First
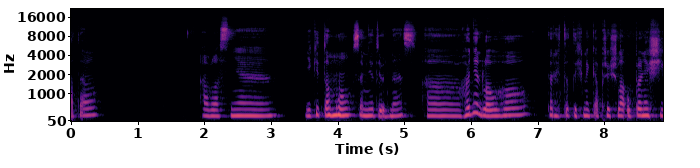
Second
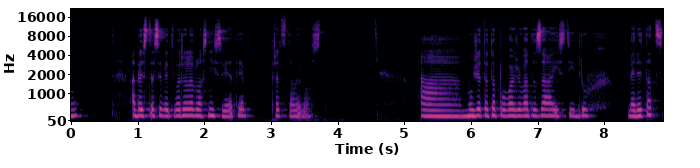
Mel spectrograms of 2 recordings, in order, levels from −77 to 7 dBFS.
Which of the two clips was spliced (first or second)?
first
